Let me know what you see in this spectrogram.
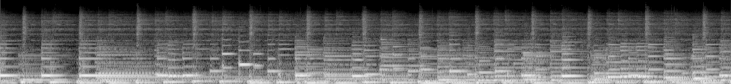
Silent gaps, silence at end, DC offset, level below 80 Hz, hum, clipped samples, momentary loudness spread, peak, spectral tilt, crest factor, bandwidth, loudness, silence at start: none; 0 s; under 0.1%; -16 dBFS; none; 0.8%; 3 LU; 0 dBFS; -6.5 dB/octave; 8 dB; 13 kHz; -9 LUFS; 0 s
